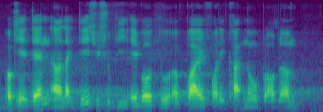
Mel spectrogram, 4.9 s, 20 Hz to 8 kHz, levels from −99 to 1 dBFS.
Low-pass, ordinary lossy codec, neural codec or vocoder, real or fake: 7.2 kHz; none; none; real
